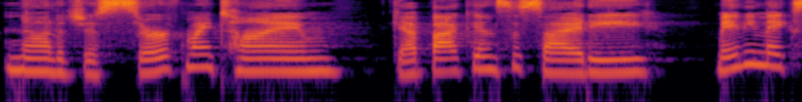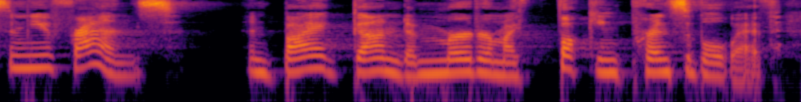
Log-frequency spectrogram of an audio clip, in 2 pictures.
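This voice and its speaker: A woman's voice: mid-range voice, normal speed, natural voice. A woman acts out a callous American teenage girl in a visual novel. She speaks in a mid-range voice, casual and full of slang. Her delivery is sardonic and self-absorbed, like a confession with no remorse. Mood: sardonic, reflective. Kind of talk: visual novel voice acting, first-person monologue.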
